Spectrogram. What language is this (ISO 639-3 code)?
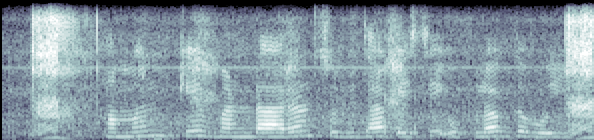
bho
